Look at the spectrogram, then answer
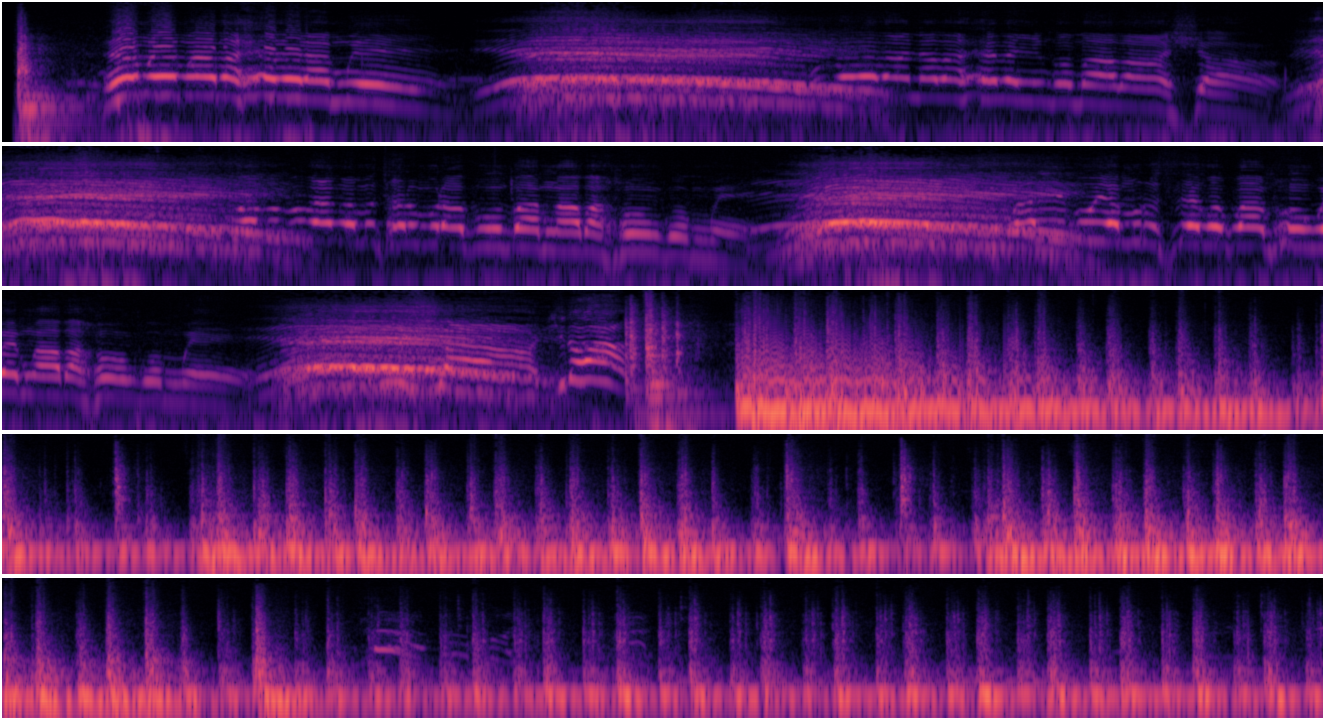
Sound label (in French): tambours royaux, afrique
